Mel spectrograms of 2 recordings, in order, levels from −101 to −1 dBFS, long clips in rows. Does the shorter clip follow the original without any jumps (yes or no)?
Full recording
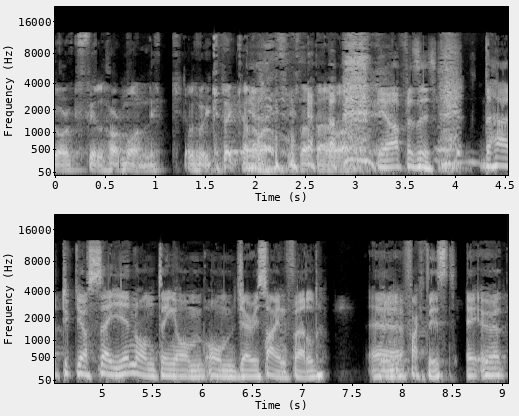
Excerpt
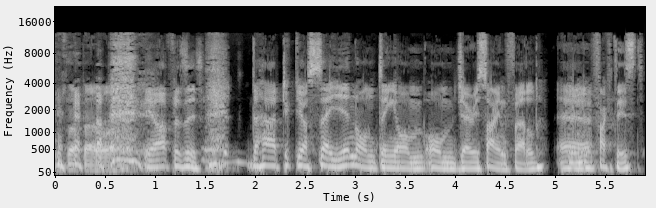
no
